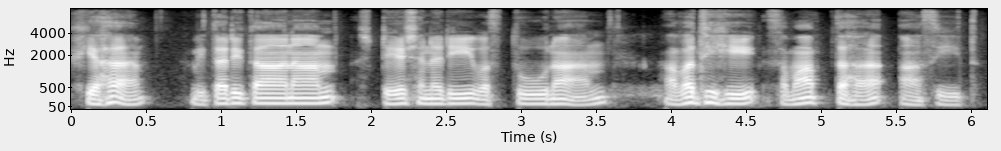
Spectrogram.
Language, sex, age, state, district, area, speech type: Sanskrit, male, 18-30, Karnataka, Chikkamagaluru, urban, read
